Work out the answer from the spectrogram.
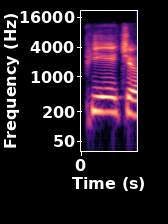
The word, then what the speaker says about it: pho: it is that how you pronounce that yes pho is pronounced so yeah yeah it's not pronounced that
